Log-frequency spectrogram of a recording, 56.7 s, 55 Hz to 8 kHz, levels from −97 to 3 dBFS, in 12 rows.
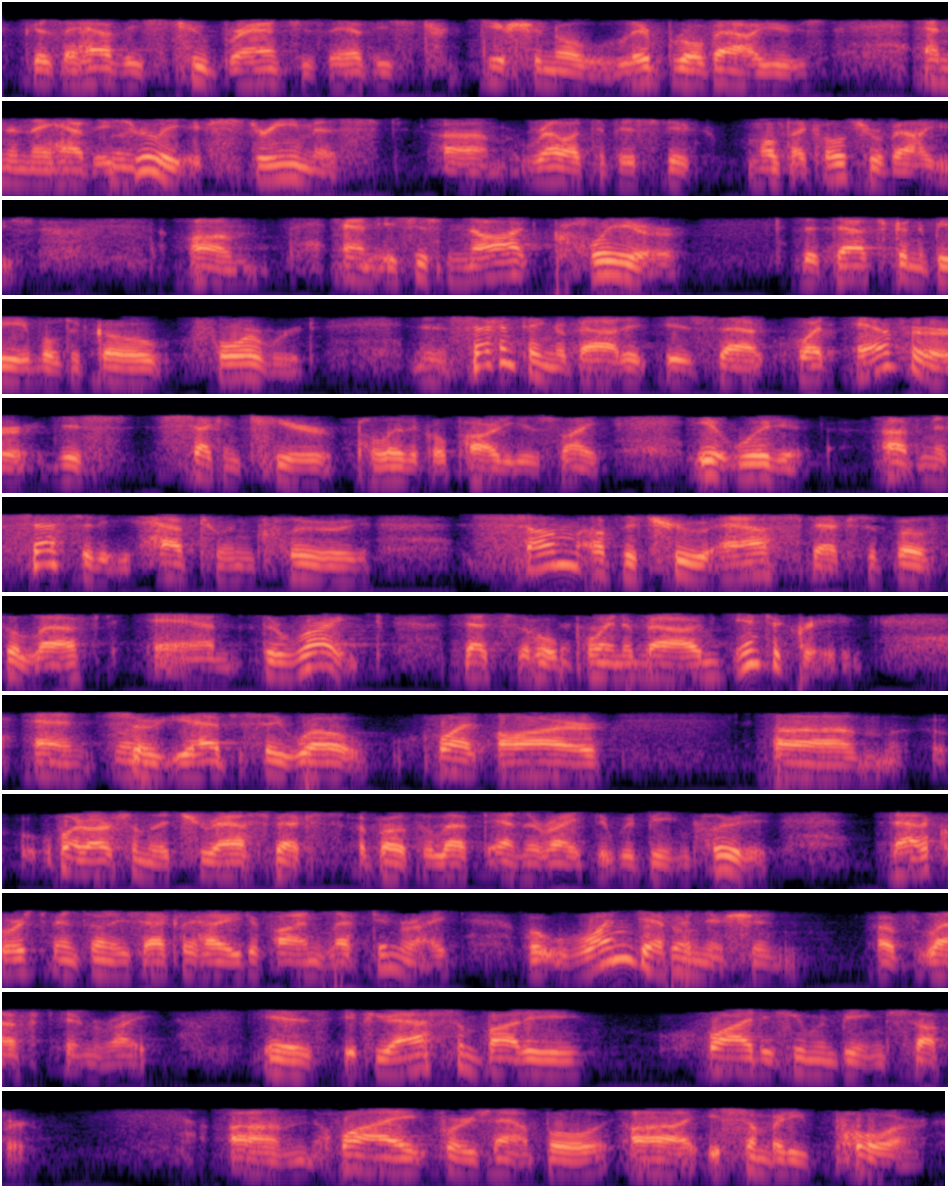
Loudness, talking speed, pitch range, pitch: -25 LUFS, 150 wpm, 110-130 Hz, 115 Hz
